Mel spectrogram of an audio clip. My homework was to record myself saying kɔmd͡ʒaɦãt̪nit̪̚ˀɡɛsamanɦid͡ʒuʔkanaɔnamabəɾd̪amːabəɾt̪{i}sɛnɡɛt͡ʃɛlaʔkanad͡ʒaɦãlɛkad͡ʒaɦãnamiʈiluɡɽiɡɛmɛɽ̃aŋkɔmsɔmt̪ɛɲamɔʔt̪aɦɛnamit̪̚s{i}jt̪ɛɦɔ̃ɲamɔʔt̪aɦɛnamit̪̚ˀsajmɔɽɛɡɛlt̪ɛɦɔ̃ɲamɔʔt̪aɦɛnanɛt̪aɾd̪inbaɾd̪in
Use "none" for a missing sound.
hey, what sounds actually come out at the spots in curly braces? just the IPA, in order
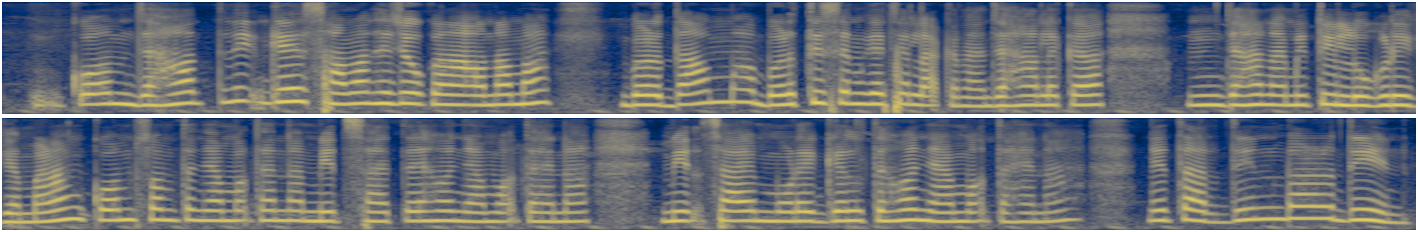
i, a

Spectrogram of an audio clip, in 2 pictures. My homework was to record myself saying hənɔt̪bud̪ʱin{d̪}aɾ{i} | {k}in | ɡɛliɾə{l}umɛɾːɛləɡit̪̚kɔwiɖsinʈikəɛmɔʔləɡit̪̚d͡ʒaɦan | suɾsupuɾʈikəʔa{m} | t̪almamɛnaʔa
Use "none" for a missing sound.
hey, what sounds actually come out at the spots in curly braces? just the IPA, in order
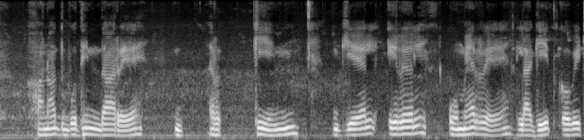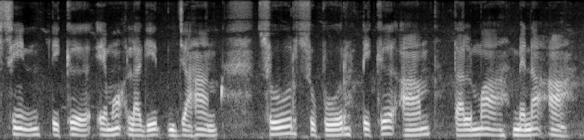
d̪, ɛ, k, l, m

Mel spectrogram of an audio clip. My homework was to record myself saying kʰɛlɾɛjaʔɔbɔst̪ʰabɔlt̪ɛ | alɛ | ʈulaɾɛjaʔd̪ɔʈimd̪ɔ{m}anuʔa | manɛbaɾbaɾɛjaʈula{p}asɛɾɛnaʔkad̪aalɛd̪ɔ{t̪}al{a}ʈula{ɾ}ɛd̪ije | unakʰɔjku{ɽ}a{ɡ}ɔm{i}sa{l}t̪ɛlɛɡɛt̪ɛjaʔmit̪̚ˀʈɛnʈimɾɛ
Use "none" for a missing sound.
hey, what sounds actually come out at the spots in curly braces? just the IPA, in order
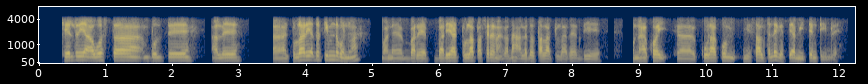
b, p, t̪, a, ɾ, ɽ, k, i, l

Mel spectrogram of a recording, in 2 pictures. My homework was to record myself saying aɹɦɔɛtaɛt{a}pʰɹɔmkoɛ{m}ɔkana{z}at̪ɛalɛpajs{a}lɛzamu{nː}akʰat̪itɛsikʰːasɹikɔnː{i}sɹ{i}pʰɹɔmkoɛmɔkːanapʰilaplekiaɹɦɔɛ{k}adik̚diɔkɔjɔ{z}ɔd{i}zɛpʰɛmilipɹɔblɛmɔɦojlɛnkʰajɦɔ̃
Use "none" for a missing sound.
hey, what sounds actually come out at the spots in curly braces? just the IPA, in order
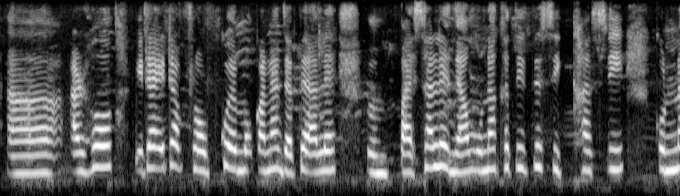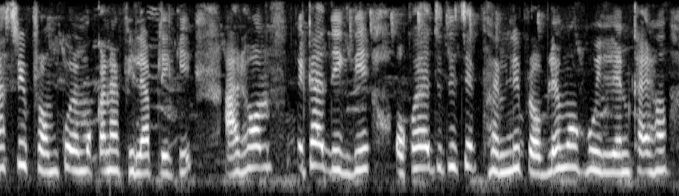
a, m, z, a, n, a, i, t, z, i

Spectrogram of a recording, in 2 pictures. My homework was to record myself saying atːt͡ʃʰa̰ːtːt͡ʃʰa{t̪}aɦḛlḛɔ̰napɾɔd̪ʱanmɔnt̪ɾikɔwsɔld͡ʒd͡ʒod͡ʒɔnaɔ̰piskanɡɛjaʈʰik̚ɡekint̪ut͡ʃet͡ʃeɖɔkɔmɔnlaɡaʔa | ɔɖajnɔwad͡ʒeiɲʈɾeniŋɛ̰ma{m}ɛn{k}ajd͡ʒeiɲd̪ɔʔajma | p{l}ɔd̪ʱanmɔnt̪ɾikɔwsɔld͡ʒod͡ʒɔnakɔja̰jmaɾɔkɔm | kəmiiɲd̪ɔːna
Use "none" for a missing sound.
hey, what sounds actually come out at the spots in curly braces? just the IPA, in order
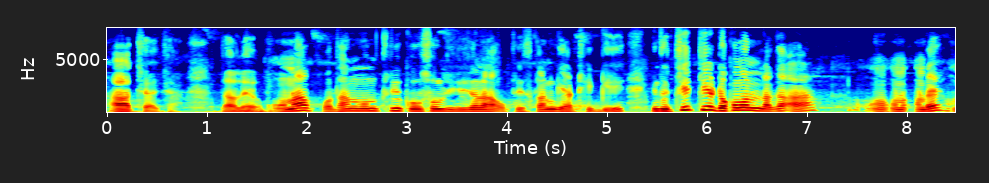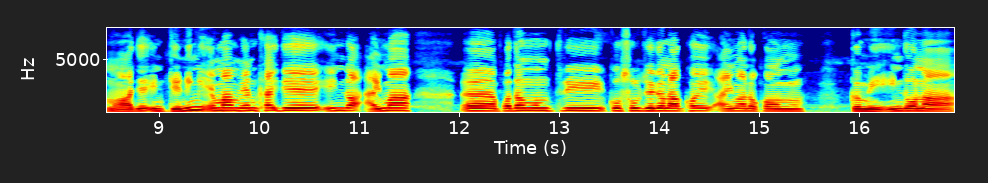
t̪, m, kʰ, ɾ

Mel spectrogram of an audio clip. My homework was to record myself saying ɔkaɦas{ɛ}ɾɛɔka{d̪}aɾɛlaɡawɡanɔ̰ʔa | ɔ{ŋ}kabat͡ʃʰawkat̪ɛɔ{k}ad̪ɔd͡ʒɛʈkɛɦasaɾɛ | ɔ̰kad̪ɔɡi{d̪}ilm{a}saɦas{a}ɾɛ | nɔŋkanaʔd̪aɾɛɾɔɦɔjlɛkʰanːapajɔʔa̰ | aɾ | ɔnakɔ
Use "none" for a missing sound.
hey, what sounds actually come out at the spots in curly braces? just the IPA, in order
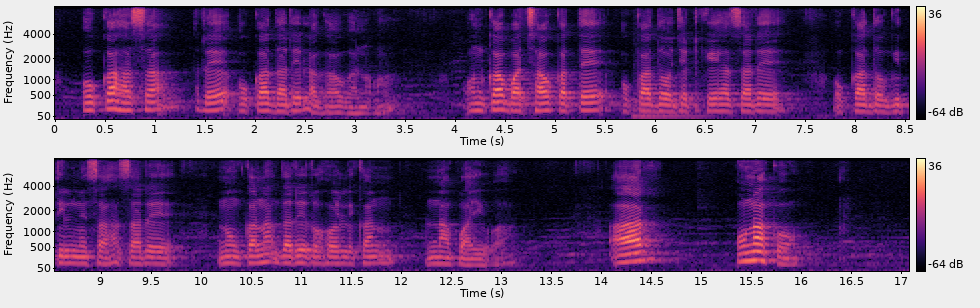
a, d̪, n, k, t̪, ɛ, a

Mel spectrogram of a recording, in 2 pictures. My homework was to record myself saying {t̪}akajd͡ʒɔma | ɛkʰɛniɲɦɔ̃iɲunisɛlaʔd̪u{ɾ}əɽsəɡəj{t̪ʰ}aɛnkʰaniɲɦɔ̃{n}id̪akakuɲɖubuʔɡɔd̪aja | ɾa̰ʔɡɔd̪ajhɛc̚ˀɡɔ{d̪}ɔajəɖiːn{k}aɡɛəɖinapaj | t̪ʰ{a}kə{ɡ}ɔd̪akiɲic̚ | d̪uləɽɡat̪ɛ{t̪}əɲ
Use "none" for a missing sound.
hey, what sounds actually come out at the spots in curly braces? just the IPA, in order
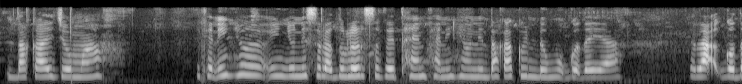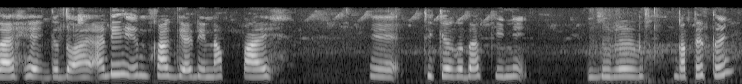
d̪, l, t̪ʰ, n, d̪, k, i, ɡ, t̪

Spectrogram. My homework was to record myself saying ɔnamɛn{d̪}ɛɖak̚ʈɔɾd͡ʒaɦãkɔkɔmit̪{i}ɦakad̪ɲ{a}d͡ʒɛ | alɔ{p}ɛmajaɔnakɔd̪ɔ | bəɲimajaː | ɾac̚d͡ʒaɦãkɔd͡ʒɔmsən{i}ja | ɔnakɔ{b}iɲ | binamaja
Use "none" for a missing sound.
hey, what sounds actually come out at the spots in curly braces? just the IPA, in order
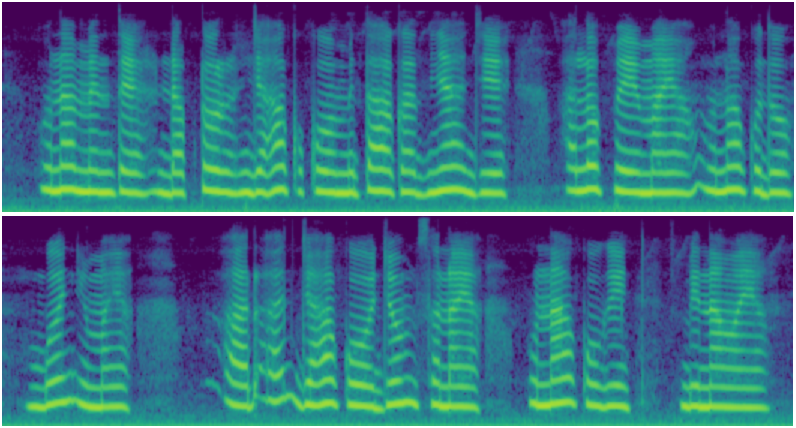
t̪, a, a, p, a, ɡ

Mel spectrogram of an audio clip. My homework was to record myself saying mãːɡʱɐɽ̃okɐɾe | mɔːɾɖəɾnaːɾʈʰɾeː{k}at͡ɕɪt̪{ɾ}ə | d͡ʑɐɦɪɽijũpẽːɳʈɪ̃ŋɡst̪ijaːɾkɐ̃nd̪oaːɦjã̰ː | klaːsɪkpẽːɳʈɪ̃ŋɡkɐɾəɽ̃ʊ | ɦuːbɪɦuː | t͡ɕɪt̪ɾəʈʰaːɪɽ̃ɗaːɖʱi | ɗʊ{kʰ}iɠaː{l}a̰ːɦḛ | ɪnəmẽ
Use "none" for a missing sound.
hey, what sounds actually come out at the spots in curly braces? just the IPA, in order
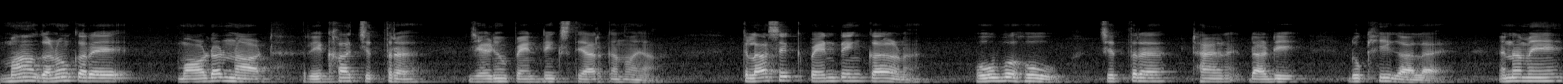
kʰ, ɾ, kʰ, l

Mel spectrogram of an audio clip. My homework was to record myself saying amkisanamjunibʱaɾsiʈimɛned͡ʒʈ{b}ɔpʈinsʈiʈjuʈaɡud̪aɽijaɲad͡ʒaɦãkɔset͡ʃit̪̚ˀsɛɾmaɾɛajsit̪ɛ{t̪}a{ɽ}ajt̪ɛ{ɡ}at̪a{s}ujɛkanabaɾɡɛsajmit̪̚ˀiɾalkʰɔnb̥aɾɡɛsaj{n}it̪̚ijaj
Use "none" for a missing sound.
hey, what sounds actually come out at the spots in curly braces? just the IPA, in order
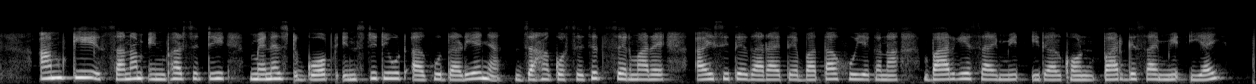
ɡ, d̪, ɾ, b, h, m

